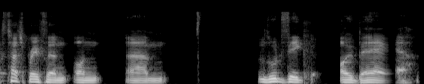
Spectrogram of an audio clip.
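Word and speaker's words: Ludwig Åberg: touch briefly on um Ludwig obey I believe is now the correct pronunciation uh he he clarified that across the weekend so it's oh there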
